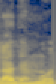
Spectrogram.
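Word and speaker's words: lacs d'amour: lac d'amour, du fameux, donc qui se prononce là d'amour, du fameux nœud de Savoie, 3 nœuds de Savoie, et vont apparaître les roses, symbole de la Vierge.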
